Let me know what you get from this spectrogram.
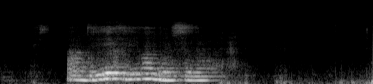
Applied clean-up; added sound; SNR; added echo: neural separator model SepFormer DNS4.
